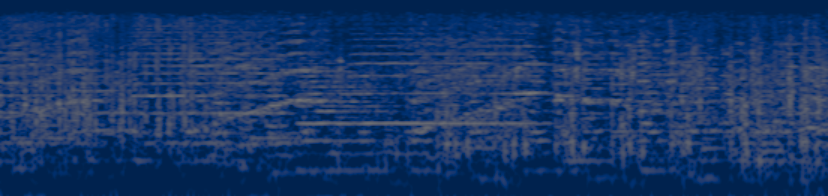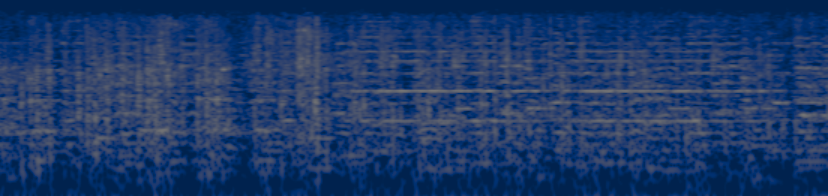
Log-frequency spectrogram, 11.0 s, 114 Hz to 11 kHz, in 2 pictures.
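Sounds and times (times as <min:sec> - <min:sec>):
galloping hoofbeats: 0:00.0 - 0:11.0
orchestral film music: 0:00.0 - 0:11.0.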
